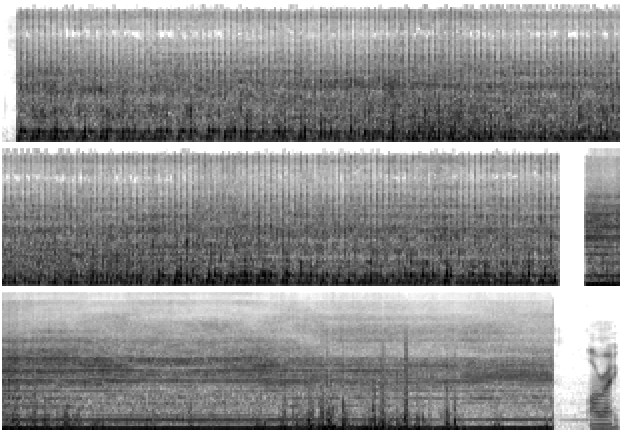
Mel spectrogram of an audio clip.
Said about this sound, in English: Perfect time to reveal the new engine.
